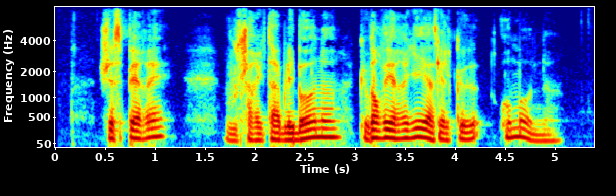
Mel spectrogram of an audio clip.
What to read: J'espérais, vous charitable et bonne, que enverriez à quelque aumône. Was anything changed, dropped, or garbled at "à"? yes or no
no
